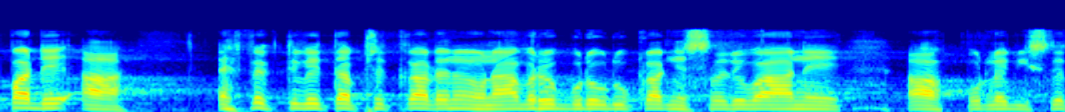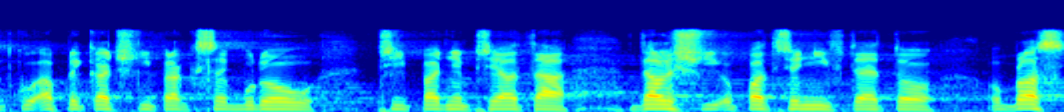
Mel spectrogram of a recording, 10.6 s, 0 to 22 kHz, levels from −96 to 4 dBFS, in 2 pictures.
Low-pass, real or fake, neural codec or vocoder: 7.2 kHz; real; none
